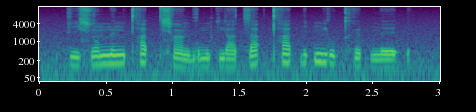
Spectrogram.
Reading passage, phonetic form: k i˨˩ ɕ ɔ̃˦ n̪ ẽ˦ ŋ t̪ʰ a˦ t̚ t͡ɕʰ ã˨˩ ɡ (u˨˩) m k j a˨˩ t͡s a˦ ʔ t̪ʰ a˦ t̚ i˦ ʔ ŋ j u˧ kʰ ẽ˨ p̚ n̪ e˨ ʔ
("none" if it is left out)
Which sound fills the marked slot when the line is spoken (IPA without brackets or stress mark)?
u˨˩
